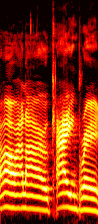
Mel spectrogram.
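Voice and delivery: very high, loud, booming, belted voice. Retelling a live disco gig, greeting the crowd: Zippy voice. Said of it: "by that time I was doing the voice".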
